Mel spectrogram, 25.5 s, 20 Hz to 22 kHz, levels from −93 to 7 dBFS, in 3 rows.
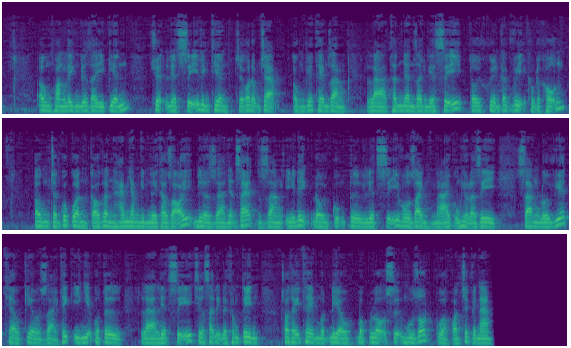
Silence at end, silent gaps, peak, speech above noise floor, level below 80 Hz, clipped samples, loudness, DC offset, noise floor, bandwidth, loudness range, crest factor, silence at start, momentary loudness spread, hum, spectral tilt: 1.15 s; none; -12 dBFS; over 60 dB; -64 dBFS; under 0.1%; -31 LUFS; under 0.1%; under -90 dBFS; 15 kHz; 2 LU; 18 dB; 0 s; 5 LU; none; -6 dB/octave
